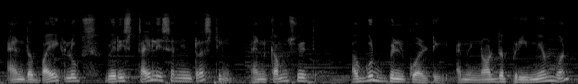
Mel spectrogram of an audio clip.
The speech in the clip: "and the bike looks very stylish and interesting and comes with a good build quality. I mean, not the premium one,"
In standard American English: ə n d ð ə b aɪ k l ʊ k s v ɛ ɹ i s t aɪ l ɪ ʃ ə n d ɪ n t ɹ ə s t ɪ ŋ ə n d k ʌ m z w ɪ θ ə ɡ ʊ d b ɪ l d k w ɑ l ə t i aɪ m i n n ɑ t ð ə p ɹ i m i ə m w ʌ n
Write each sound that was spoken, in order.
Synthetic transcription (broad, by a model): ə n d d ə b aɪ k l ʊ k s v ɛ ɹ i s t aɪ l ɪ s ə n d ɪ n t ɹ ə s t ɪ ŋ ə n d k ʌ m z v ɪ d ə ɡ ʊ d b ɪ l k w ɑ l ə t i aɪ m i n n ɑ t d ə p ɹ i m i ə m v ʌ n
